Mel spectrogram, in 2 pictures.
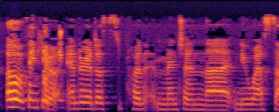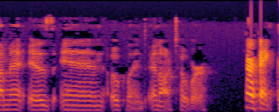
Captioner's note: laughing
